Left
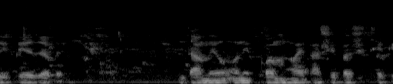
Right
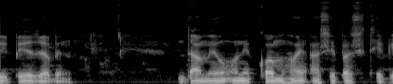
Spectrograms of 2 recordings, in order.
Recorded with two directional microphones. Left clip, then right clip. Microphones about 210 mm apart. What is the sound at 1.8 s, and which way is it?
Speech, 45° right (ahead or behind).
